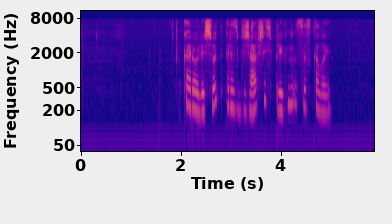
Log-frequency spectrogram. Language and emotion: Russian, positive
